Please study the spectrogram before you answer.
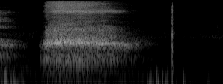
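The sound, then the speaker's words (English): A voice imitates God breathing life into humankind with a long, forceful breath blown out that holds steady for over a second, followed by a few small snorts and clicks. “God took a pile of dust, He put it together, and it says God breathed”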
